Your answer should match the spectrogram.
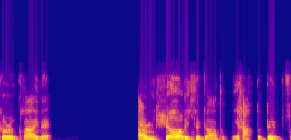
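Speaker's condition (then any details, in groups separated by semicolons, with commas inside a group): Cerebral palsy; lifelong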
